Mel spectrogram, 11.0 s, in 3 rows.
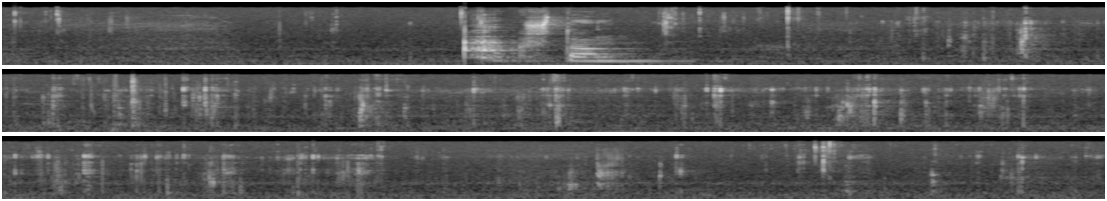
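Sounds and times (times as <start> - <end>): wet chewing mouth clicks: 2.2 - 11.0.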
